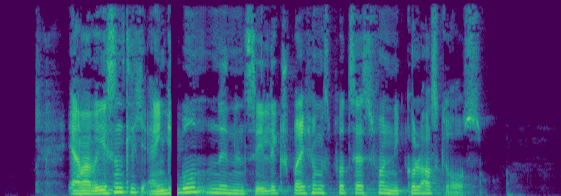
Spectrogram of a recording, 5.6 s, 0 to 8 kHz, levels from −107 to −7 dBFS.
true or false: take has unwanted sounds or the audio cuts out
true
